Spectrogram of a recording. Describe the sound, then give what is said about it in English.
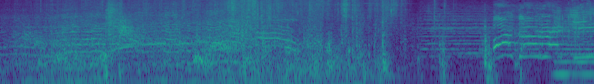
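A basket of rock drops and clunks onto a soldier's head in a castle courtyard fight near a crane's arm, heard as a loud, crashing, splintering impact buried in dense, continuous action noise. “A soldier attacks him, but the basket drops down and clunks the man on the head.”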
